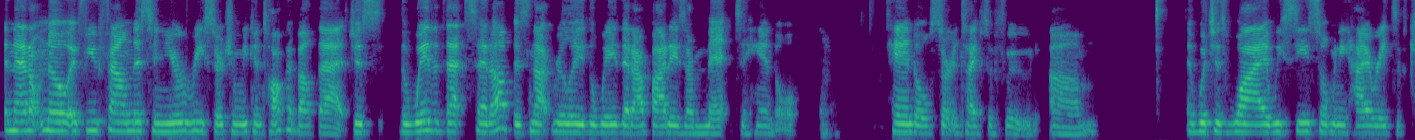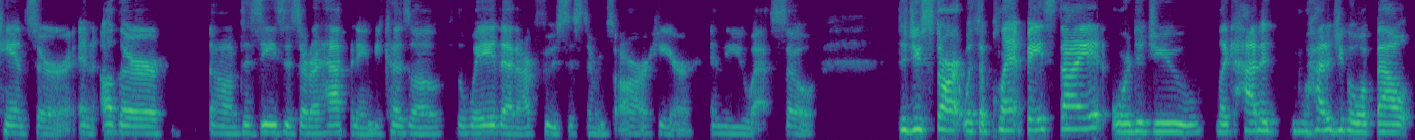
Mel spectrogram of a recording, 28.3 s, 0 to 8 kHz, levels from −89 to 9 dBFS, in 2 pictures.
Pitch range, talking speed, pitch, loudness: 160-195 Hz, 200 wpm, 175 Hz, -24 LUFS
